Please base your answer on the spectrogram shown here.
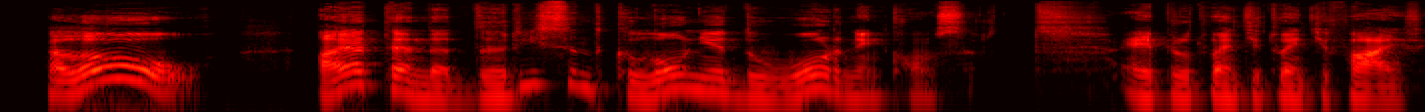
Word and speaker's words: Colonia: And yes, Colonia is the 100% law accurate way to pronounce the city's name.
